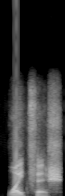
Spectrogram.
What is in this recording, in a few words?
"whitefish", American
